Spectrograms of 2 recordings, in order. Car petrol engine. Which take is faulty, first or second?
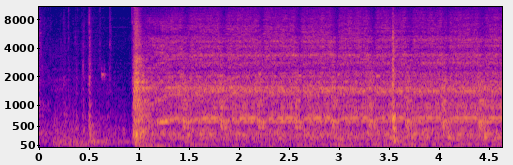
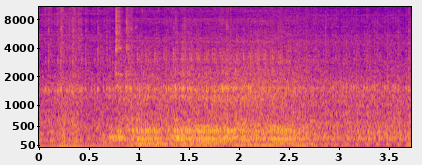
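second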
